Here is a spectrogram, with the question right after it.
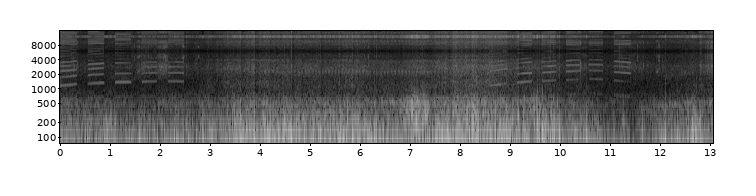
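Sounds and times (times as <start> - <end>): variometer rising beep: 0.0 - 2.5, 8.6 - 11.5
wind buffeting microphone: 0.0 - 13.0.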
